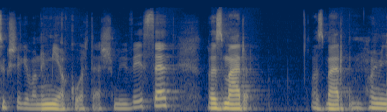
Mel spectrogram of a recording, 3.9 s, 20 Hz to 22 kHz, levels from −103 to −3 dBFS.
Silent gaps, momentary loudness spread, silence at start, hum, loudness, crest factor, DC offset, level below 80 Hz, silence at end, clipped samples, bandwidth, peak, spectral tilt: none; 15 LU; 0 s; none; -36 LUFS; 20 dB; under 0.1%; -84 dBFS; 0 s; under 0.1%; 15.5 kHz; -18 dBFS; -5.5 dB/octave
